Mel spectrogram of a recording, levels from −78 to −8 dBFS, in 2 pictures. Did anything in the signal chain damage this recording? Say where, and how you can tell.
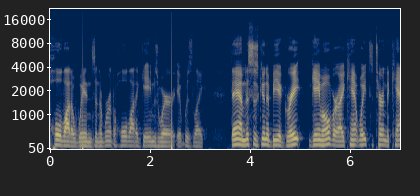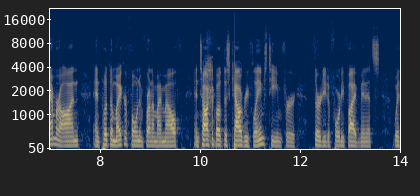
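Yes. Converter DC steps of about -15 dBFS jump the zero line at 0.64, 2.42 and 10.68 s. Each is a low thump that decays through a 20 Hz high-pass.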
